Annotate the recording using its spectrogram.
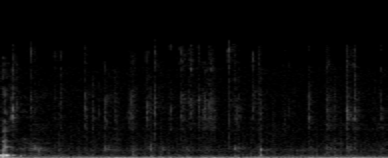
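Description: Faint typing on a computer keyboard: a quick run of keystrokes as a short terminal command is typed.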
